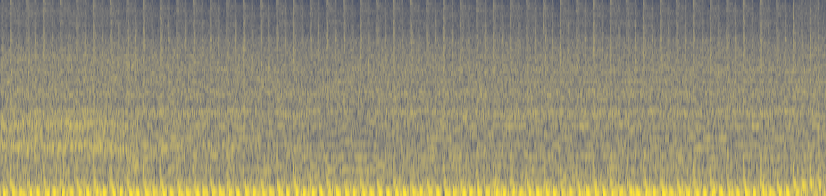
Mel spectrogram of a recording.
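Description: Metalcore song: heavily distorted electric guitar riffing over a fast, even kick-drum pattern and bass, loud and dense.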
